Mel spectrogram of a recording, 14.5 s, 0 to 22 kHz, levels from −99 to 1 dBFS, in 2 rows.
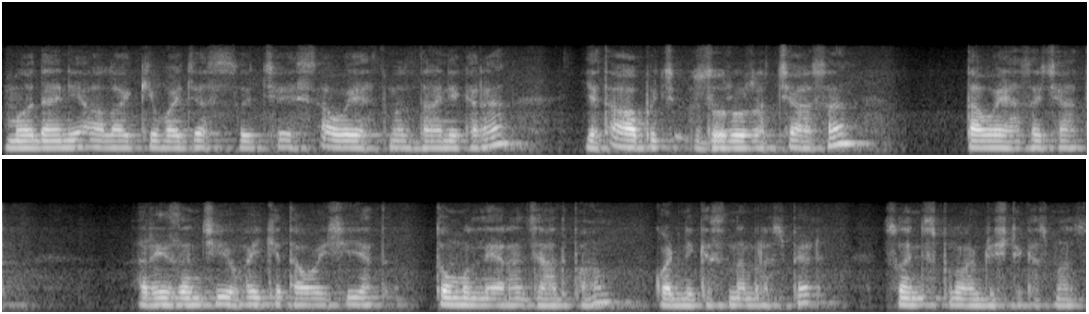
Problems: background sounds at intervals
